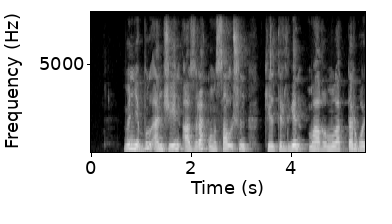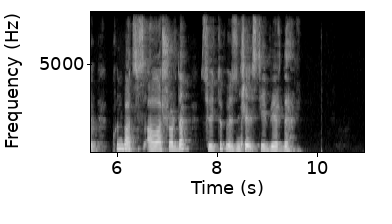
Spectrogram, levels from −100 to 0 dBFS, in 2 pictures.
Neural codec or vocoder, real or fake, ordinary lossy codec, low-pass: none; real; none; none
